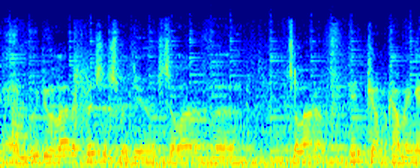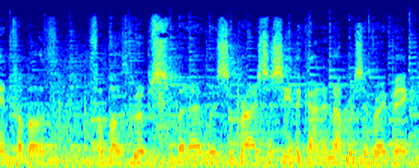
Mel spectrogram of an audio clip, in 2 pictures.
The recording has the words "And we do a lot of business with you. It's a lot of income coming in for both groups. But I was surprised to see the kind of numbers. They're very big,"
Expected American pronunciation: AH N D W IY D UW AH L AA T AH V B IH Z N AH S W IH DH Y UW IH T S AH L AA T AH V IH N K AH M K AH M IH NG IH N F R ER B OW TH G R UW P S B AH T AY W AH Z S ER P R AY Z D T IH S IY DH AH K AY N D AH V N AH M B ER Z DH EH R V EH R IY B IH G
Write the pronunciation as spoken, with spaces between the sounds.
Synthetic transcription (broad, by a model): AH N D W IY D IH AH L AA T AH V B IH Z N AH S W IH DH Y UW IH T S AH L AA T AH V IH N K AH M K AH M IH NG IH N F R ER B OW TH G R UW P S B AH T AY W AH Z S ER P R AY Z T IH S IY DH AH K AY N D AH V N AH M B ER Z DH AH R V EH R IY B IH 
